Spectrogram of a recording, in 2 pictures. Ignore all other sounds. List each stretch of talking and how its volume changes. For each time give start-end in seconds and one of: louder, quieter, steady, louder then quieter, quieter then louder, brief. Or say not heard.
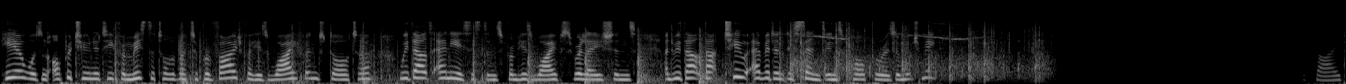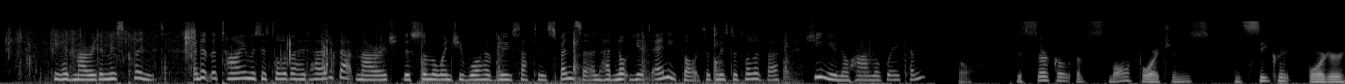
0.1-9.3 steady
13.2-26.8 quieter.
